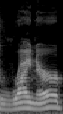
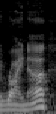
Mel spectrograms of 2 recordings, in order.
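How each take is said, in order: First: It is said as read in English spelling. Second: It is said in a German-style pronunciation. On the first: This is how the name is written. "how the character names are spelled" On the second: This is how the show's characters say it. "but they say Reina"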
